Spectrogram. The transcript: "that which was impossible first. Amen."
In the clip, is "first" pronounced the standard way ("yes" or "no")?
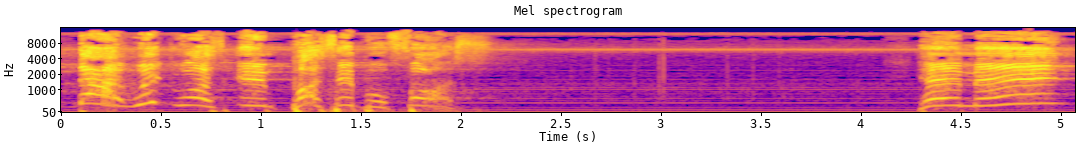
no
